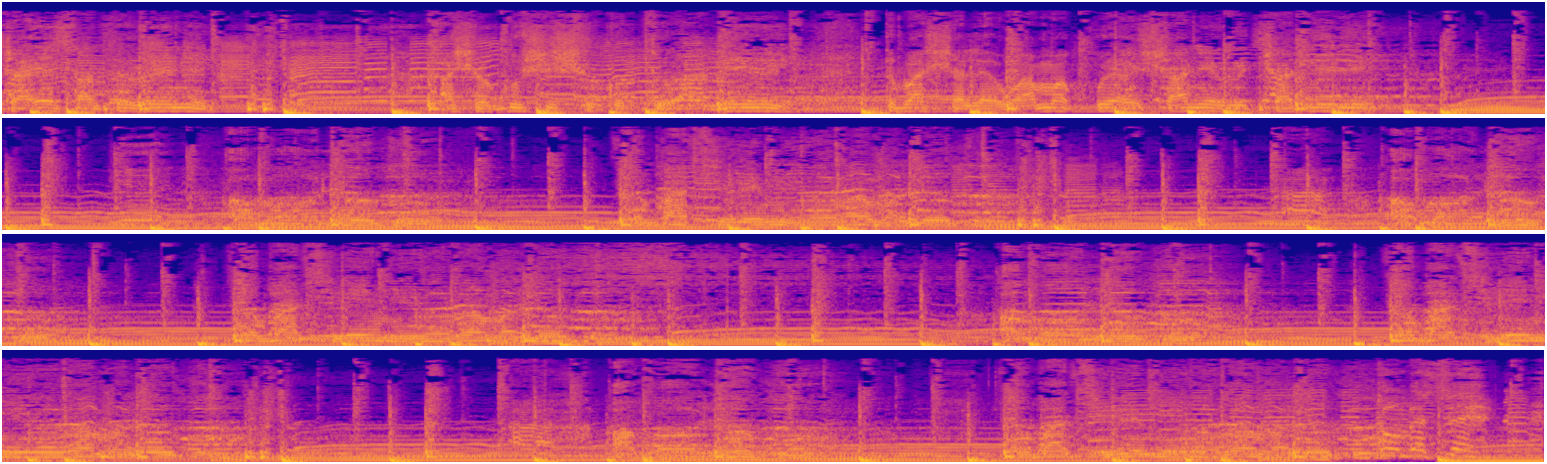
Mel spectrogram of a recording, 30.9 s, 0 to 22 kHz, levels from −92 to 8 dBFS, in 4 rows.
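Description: Around 13.57 to 14.28 s there's a quick run of six CD scratch ticks, and again from 18.78 to 19.35 s a run of five, both ticking along at roughly eight a second. Each one is a tiny click or dropout of a couple of milliseconds at most. It's a scratch on the disc: every rotation the damage beats the error correction, so the player patches or mutes those few samples.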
